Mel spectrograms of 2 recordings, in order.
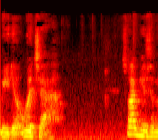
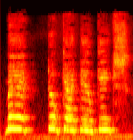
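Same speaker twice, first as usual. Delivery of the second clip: higher, slow, garbled put-on voice; mangled rant; 13 semitones higher, 4 dB louder, slower than usual. The target rants at the hitman in a high, slurred voice. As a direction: slur the insults in a strange voice. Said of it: "He said".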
